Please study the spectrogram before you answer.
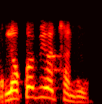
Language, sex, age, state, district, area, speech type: Odia, female, 45-60, Odisha, Koraput, urban, conversation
